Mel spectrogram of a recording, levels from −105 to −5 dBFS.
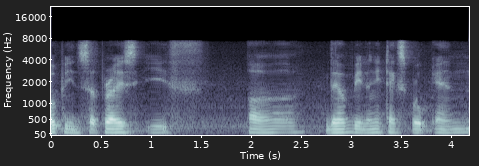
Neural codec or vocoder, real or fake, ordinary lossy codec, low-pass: codec, 16 kHz, 0.8 kbps, ZipCodec; fake; none; 7.2 kHz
